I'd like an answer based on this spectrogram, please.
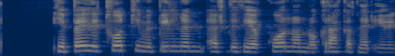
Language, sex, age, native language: Icelandic, female, 60-69, Icelandic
